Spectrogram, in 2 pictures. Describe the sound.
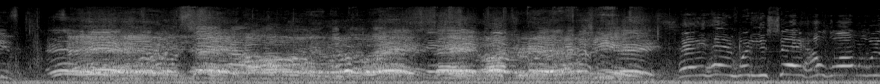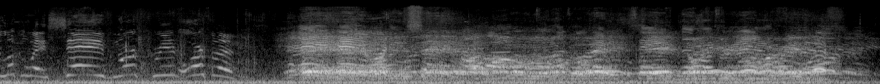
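A crowd of students chants slogans in unison during a street march after a prayer rally at Lafayette Park by the White House, calling to save North Koreans. Loud rhythmic shouted phrases with strong harmonic bands, broken midway by a few seconds of a single voice calling out before the group echoes back.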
